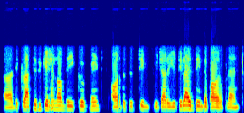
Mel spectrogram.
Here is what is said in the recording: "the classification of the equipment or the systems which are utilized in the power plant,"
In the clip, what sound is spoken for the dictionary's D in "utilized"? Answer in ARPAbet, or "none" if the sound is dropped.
D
